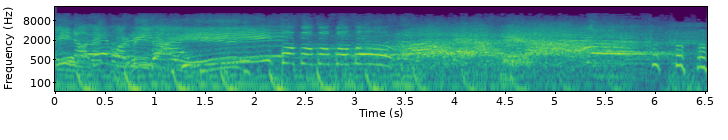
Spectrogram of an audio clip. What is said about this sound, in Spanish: Uno de estos tres es en un programa que tenían hasta, tenían hasta grito de guerra. Estos programas musicales tenían grito de guerra como este.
